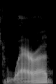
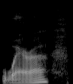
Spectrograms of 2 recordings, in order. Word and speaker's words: vera: If I pronounce that correctly, it's spelled A-L-L-O-E-H, meaning bitter or shining. And vera in Latin, that would be pronounced vera because V's are pronounced as W's, vera.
